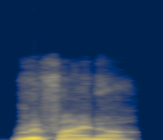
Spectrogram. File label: "refiner", Indian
